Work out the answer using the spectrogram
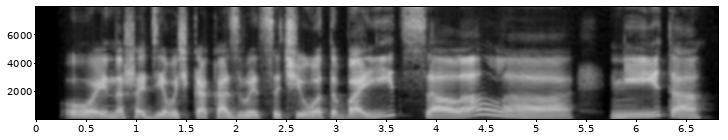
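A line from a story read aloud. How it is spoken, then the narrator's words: Menacing drawl. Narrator (Russian): угрожающе протянула я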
